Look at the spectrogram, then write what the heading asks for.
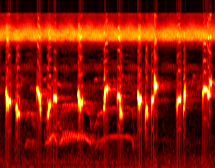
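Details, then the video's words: Sooty-headed bulbul calling companions at morning, giving paired and tripled chirped notes in quick bursts, some sliding downward, alongside a faint lower drawn-out tone and a steady high hiss. "suara burung trucuk memanggil kawan di pagi hari"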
